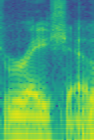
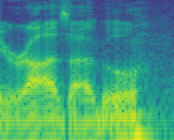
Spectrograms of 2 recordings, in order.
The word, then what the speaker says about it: Ra's al Ghul: It's not Raz, it's Raish. Christopher Nolan said it wrong. – Yeah. – It's Raish al Ghul.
